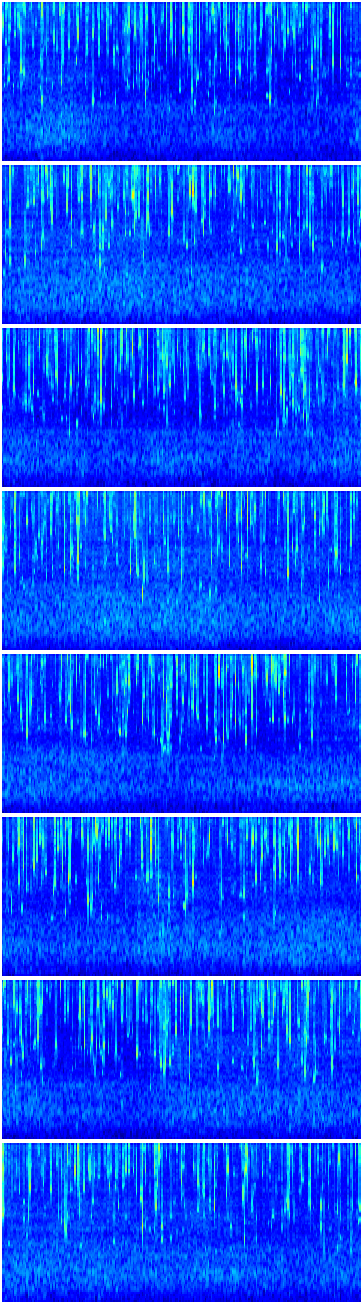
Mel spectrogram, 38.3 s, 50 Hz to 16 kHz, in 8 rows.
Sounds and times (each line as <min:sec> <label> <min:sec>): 0:00.0 small streams, going to the sea 0:38.2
